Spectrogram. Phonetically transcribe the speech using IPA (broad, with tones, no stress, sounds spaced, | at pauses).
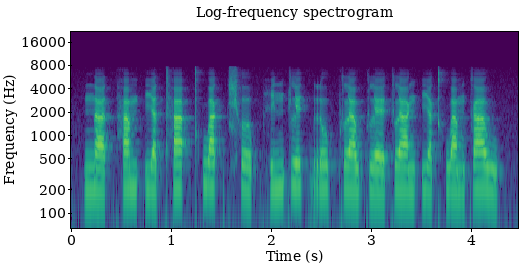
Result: n aː˨˩ t̚ h a˦˥ m ʔ i˩˦ a̯ tʰ a˦˥ ʔ kʰ w a˦˥ k̚ t͡ɕʰ ɤː˨˩ p̚ h i˦˥ n k l e˥˩ k̚ r oː˦˥ p̚ k l a˦˥ w k l ɛː˩˦ k l aː˧ ŋ ʔ i˨˩ a̯ kʰ w a˧ m k a˥˩ w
